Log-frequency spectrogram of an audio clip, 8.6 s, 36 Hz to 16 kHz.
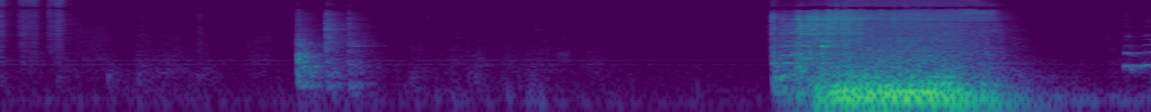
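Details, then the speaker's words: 1981 Camaro Z28 V8, first start in 15 years after sitting, no fuel pump, carb cleaner sprayed as fuel: silence, then it catches hard and roars about two seconds before dying; brief firing on sprayed fluid. "we don't have no fuel pump so we're going to use good old carb cleaner just keep your video continuous [Music] it worked it worked"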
